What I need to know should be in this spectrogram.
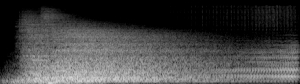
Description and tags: Fight intro
Music intro for the final boss fight - classic 90s style video-game
arcade, console, final-boss, games, video-games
